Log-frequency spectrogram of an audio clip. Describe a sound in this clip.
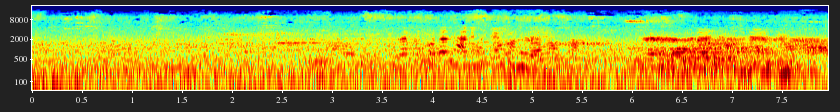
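Voices murmur and chatter in a large echoing hall.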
